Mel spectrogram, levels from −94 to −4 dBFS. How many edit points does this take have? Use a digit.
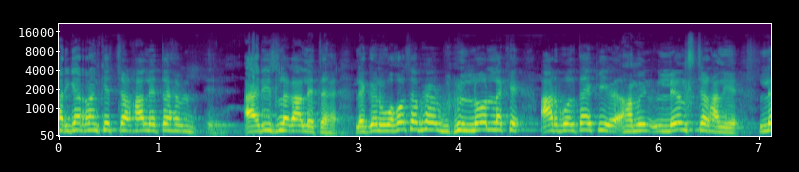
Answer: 1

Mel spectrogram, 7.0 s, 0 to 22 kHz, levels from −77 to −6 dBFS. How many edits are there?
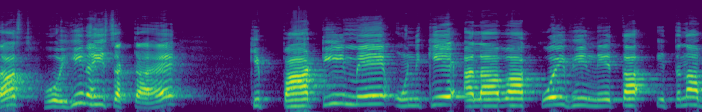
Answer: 0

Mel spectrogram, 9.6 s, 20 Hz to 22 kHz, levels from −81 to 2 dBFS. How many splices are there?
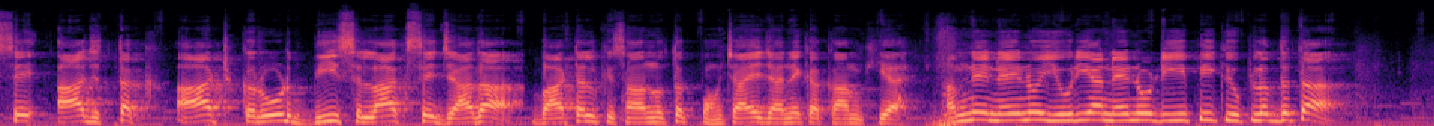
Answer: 3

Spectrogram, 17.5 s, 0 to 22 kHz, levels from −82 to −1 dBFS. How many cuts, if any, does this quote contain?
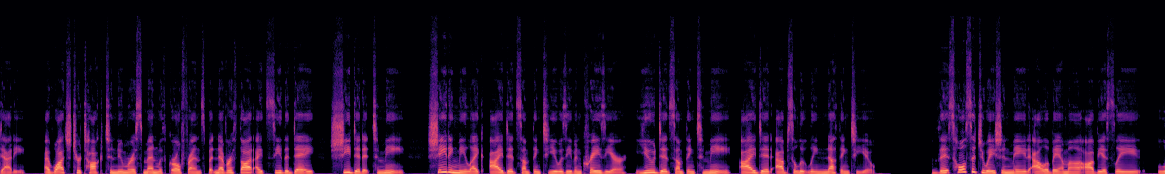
0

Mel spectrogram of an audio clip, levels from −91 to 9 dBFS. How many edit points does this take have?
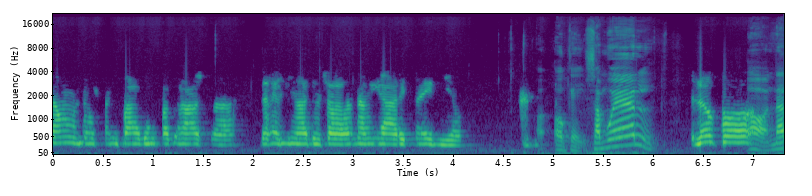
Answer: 0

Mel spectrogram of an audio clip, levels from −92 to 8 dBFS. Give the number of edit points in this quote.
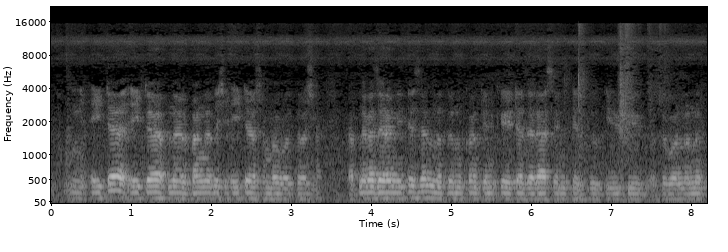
2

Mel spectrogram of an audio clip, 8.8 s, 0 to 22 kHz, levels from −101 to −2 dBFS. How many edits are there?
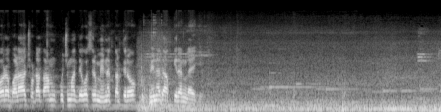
0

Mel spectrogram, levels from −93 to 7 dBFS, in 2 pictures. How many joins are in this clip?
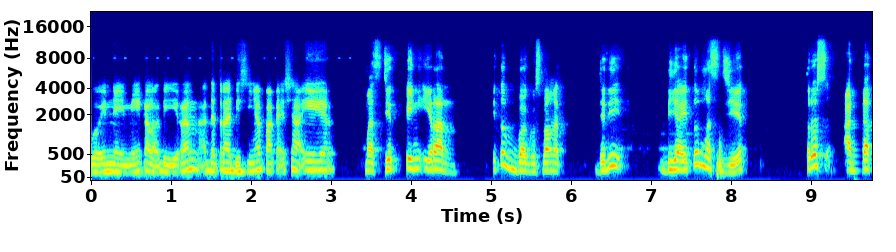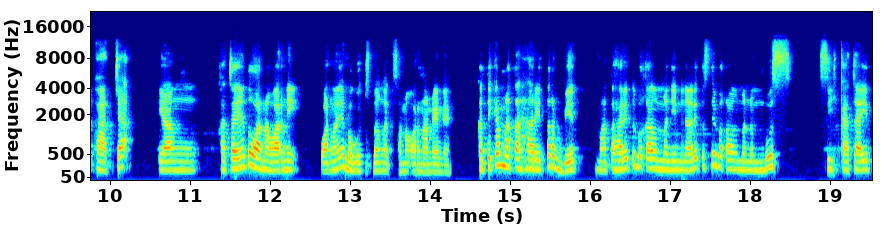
1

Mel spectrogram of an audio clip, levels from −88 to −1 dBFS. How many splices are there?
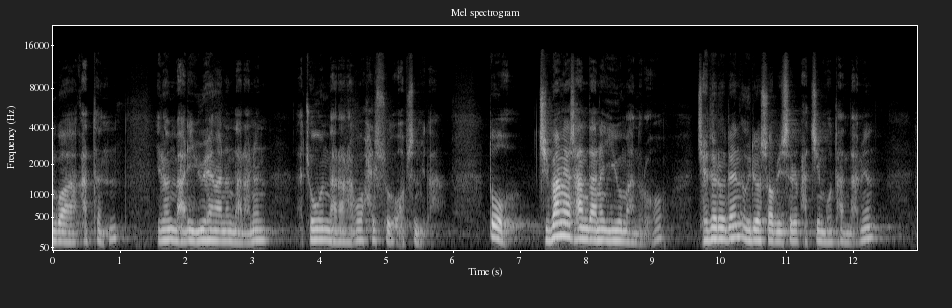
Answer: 0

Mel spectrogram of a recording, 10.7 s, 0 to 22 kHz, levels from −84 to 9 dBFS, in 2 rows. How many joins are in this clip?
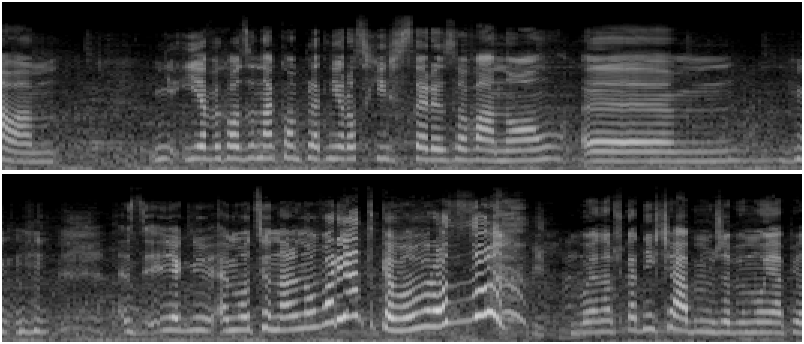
1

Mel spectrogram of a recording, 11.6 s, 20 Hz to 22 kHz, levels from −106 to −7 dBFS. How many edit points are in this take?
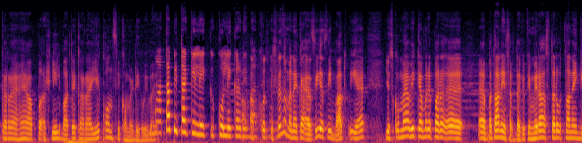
0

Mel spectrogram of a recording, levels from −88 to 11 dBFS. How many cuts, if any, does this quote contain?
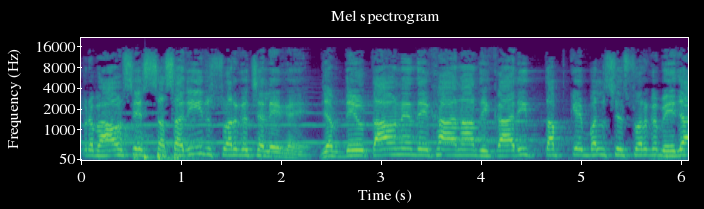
1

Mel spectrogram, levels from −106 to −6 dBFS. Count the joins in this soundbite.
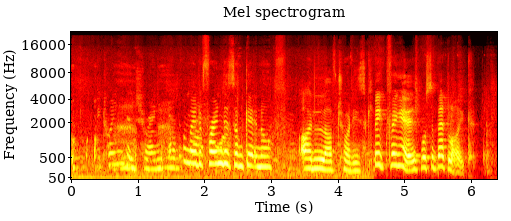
1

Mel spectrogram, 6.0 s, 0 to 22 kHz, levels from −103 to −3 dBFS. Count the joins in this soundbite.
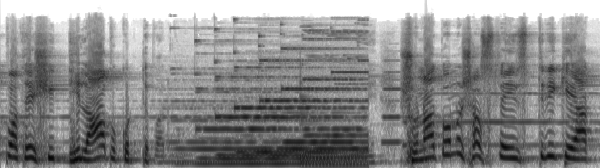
1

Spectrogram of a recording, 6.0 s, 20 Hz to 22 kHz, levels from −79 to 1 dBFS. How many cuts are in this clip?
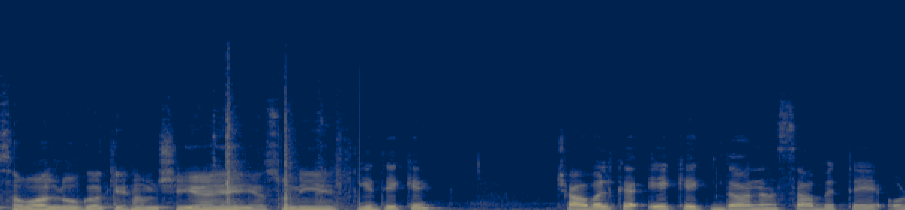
1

